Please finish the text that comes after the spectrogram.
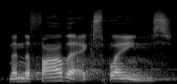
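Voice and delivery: usual speaking voice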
